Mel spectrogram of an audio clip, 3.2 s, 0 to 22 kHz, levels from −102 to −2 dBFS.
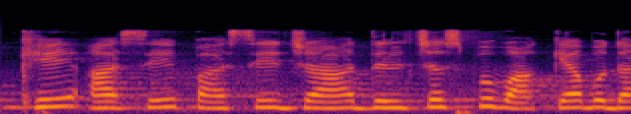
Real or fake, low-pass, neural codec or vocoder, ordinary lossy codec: real; 7.2 kHz; none; none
